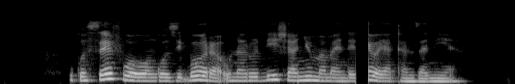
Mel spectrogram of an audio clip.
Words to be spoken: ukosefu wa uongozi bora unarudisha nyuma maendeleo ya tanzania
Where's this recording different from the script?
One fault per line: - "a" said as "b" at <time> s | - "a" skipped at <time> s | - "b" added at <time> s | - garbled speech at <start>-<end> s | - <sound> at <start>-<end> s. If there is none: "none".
- dropout at 3.6-3.7 s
